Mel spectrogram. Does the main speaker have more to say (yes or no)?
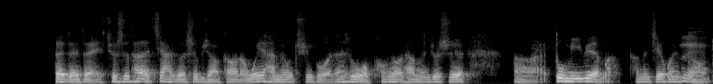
yes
